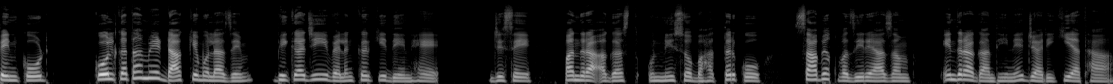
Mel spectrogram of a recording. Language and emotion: Urdu, neutral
